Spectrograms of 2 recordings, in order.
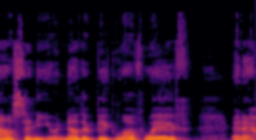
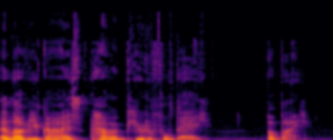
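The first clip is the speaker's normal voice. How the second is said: close to tears, full of love, high; 5 semitones higher than usual. Saying goodbye and sending love to the audience, about to cry. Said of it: "I'm going to cry now".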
